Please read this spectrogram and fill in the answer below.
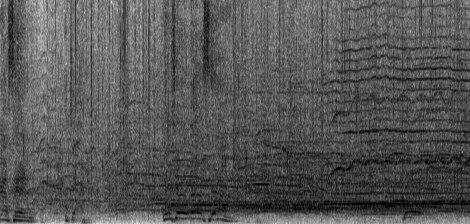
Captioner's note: audience clapping and cheering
